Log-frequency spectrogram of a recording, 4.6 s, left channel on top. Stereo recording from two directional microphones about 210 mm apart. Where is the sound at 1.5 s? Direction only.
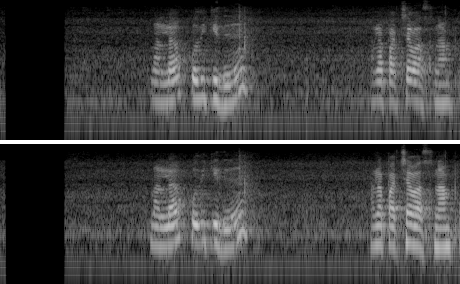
35° right (ahead or behind).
